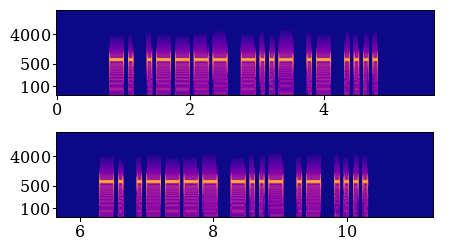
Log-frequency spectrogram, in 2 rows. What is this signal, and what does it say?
Morse code, heard as a keyed tone, about 17 wpm, 700 Hz. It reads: N1XAH N1XAH
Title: USA Call Signs - 5 Characters - Repeated 2x - 17wpm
